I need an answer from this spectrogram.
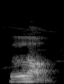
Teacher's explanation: জিভটা যখন উল্টে গিয়ে তালুর কাছে স্পর্শ একটু করছে, তখন জিভের দুটো সাইড কিন্তু ফাঁকা হয়ে যাচ্ছে, ল। তাহলে এই দুটো সাইড দিয়ে আমাদের যে শ্বাসবায়ু বেরিয়ে আসছে, দুটো সাইড দিয়ে, জিভের দুটো সাইড দিয়ে শ্বাসবায়ুটা বেরিয়ে আসছে। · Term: পার্শ্বিক ধ্বনি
